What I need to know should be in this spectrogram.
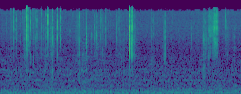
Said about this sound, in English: You can also listen for clicking or rustling noises in your walls.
